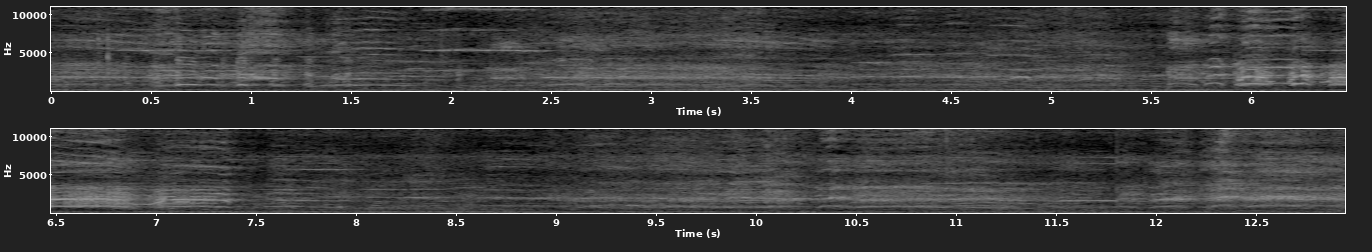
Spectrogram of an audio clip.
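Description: Gamefowl roosters at a gamefowl farm crow loudly and close, with a strong burst of crowing midway and clucking throughout, while voices murmur in the background.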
